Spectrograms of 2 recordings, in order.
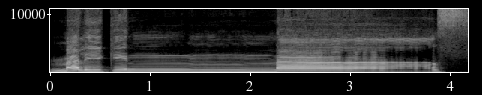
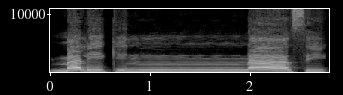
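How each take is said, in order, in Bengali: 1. শেষ শব্দটি সাকিন স দিয়ে শেষ হয়েছে। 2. শেষ শব্দটি ছোট ই-স্বরে শেষ হয়েছে। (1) "আমরা থেমে যাওয়ার কারণে সাকিন হচ্ছে তাই।" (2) "সিন জের সি।"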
